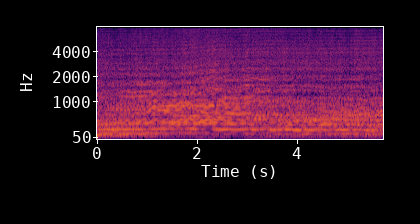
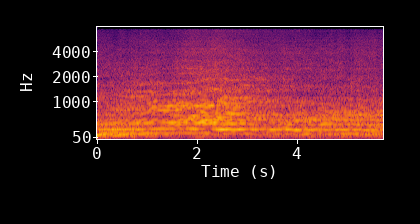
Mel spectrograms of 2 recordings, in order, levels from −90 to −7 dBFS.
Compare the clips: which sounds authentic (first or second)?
first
